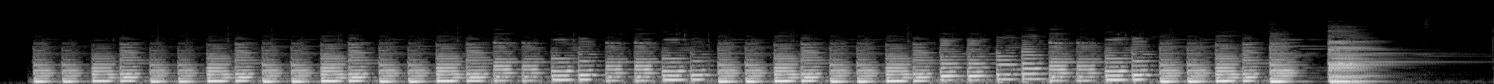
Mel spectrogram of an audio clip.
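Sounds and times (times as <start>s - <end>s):
boogie piano: 0.3s - 14.3s.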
